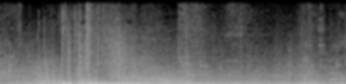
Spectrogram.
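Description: Naval artillery booming in World of Warships, a heavy roar that swells into a long rumbling blast and then fades into a low background rumble.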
